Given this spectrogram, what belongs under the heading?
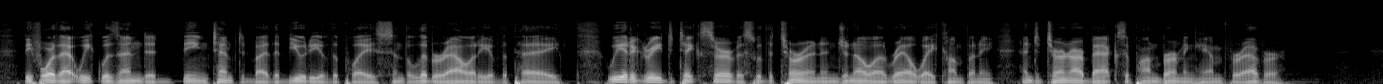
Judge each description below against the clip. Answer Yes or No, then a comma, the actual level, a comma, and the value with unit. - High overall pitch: No, very low, 80 Hz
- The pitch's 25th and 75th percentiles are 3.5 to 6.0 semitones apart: Yes, average, 3.9 semitones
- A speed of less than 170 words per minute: No, average, 180 wpm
